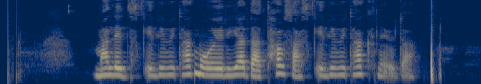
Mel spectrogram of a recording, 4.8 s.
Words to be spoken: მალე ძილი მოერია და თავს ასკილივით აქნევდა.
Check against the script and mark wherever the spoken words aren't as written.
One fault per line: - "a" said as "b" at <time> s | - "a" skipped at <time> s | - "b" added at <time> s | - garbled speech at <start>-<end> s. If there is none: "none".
- "ძილი" said as "ასკილივით" at 1.3 s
